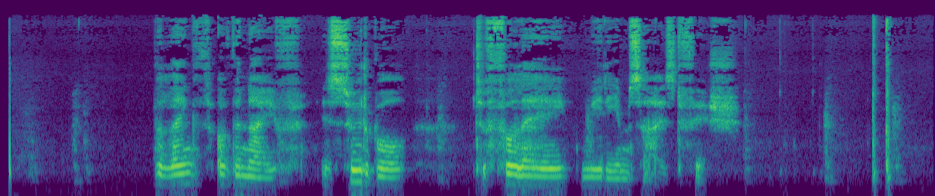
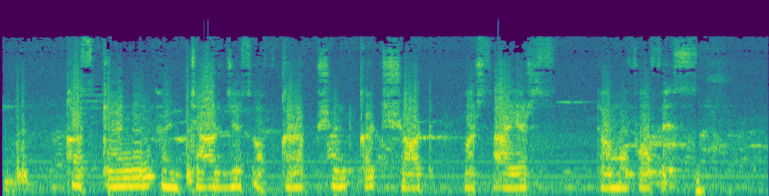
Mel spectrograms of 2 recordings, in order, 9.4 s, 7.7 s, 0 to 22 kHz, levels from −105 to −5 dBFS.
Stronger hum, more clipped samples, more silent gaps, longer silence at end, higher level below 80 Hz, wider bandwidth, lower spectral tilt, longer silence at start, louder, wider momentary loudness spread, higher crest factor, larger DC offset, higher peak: neither; neither; neither; first, 0.35 s vs 0 s; second, -80 dBFS vs -30 dBFS; first, 16.5 kHz vs 11.5 kHz; second, 1 dB/octave vs -6 dB/octave; first, 1.55 s vs 0.05 s; second, -26 LUFS vs -12 LUFS; first, 16 LU vs 13 LU; first, 26 dB vs 12 dB; neither; second, -6 dBFS vs 0 dBFS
